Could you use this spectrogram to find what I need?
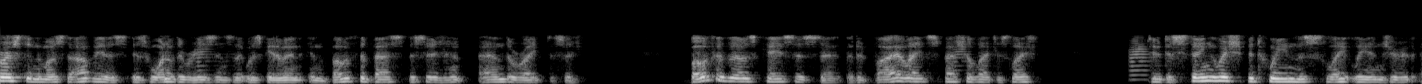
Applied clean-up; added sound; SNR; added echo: neural mask model DeepFilterNet 3.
